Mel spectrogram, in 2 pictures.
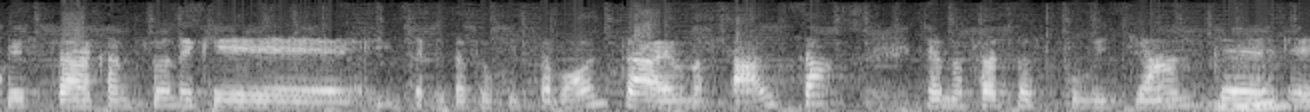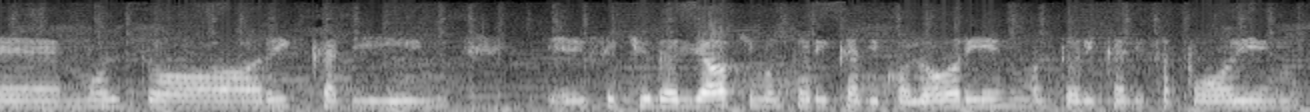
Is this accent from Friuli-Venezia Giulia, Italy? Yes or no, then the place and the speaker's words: no; Tuscany, Italy; sono toscana della provincia di Massa Carrara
